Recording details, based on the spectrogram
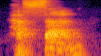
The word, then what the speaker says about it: Hasan: So there's two different names in Arabic. One that's spelled with two S's, which is Hasan. – Yeah. – It means good doer.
